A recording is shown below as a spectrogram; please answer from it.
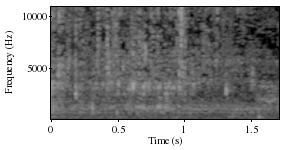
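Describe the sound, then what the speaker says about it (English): Water poured into a pot of Thai beef yellow curry as it cooks, a steady close pouring and trickling wash of liquid with no talk. "I'm going to add a bit of water"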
